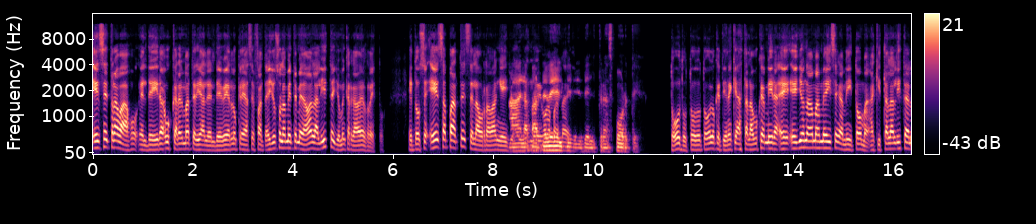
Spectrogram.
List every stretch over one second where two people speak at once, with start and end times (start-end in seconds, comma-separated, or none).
8.3-9.6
